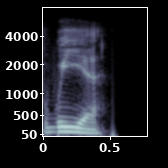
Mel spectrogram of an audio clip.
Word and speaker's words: Ouya: And, oh, I watched some demos from their website, and it's pronounced Ouya. – Ouya? – So it's like, yeah, it's like French, kind of.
